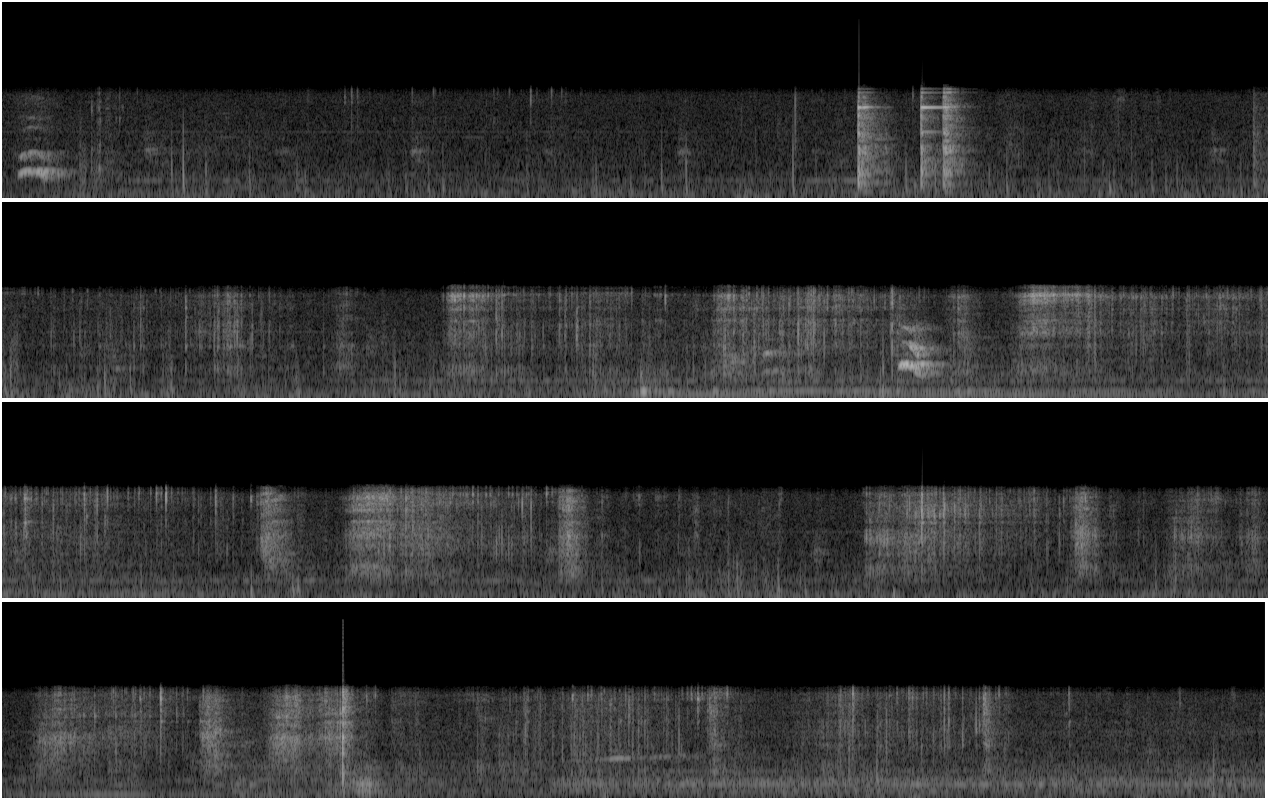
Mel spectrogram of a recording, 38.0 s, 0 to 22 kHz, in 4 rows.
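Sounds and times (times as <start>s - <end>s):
juice dripping: 9.2s - 37.9s
fruit seeds crushing wetly: 9.5s - 12.2s, 12.8s - 24.6s, 25.4s - 36.9s.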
